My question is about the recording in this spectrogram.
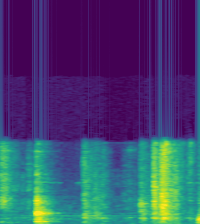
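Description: A person eating hot dumpling soup with a spoon from a bowl: several short, noisy eating sounds about half a second apart.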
